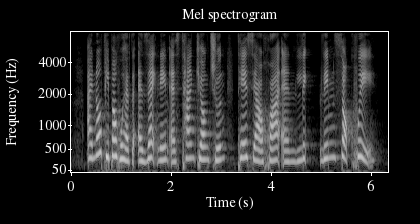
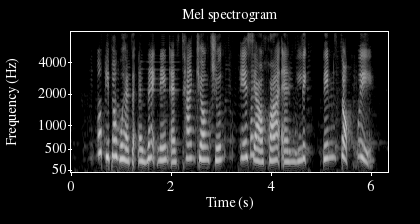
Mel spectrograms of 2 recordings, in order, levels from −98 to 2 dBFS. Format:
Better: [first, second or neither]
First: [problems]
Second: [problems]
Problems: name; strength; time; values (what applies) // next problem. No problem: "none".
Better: first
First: none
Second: noise reduction (neural mask model DeepFilterNet 3)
